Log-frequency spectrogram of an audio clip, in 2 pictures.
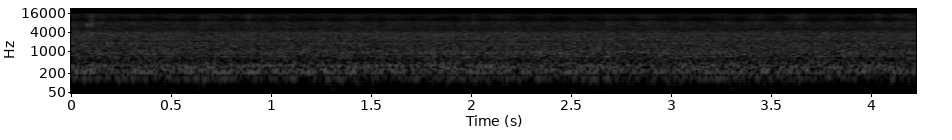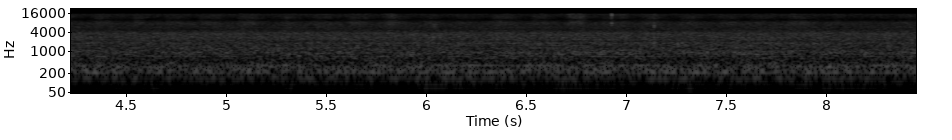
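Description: Steady low hum with a hiss, a room's mechanical background noise. It holds level throughout with no distinct knocks or clicks.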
